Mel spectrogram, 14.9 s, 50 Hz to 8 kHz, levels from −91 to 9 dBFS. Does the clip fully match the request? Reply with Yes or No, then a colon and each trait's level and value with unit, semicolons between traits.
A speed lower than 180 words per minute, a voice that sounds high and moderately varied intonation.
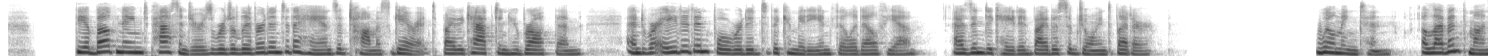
Yes: average, 150 wpm; high, 205 Hz; average, 4.3 semitones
